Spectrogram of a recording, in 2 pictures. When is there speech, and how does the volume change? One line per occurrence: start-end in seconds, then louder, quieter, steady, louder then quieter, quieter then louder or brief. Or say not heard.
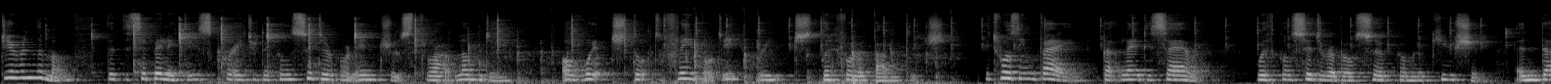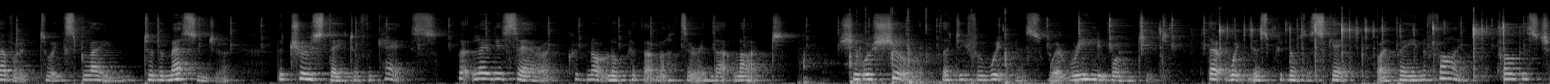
0.0-30.9 steady.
